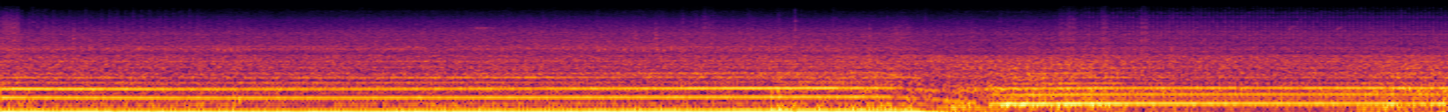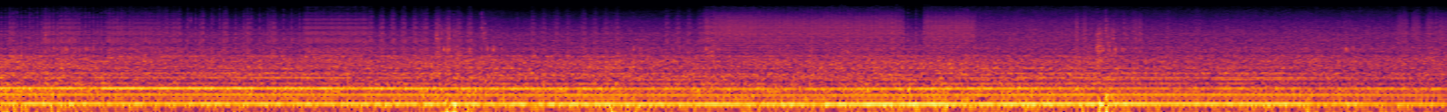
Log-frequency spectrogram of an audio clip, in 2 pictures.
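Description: Mazda Roadster's four-cylinder engine running at a steady cruise over road and tyre noise. About nine seconds in, the engine note drops to a lower pitch, then holds steady again.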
